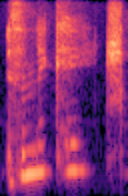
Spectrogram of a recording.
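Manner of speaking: whispered doubtful question to herself. Real, not acted. Unsure of a celebrity's name, whispering to herself. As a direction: ask yourself in a whisper.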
